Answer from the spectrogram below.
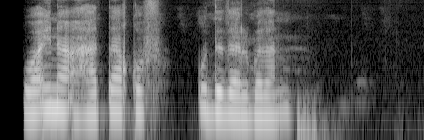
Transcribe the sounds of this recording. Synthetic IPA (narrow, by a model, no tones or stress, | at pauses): wɑːʔɪnaːʔɐɦaːt̪aːqɔf | ʔʊd̪ɐðaːlbɐðɐn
